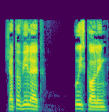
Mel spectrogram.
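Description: A man's voice: medium pitch, fairly even intonation, normal speed, fairly bright tone, clear, resonant tone, no echo, studio quality, pitched above the performer's own voice, lightly acted. A man voicing an irritated, stiff French manservant in an audiobook, with a French accent and a curt, formal manner. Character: irritated, stiff French manservant guarding his master's sleep.

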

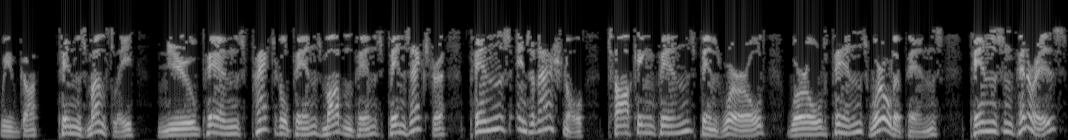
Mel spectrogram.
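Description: A man's voice: a little high, very animated, a little slow, hardly any pauses, husky, no echo, voice pushed up, heavily acted. Man voicing a knowing shopkeeper, phone-like sound. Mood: eager salesman. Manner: salesman's patter, knowing and confiding. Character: big keen pin-shop man, proud and furtive. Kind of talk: audiobook character acting. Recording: muffled narrow phone-like sound.

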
